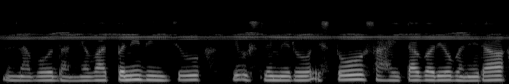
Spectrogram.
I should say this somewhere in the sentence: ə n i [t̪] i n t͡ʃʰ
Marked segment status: incorrect: d̪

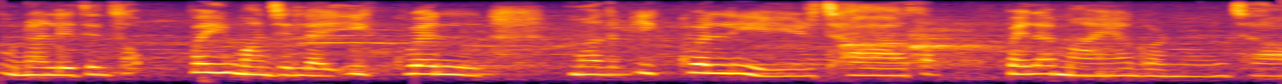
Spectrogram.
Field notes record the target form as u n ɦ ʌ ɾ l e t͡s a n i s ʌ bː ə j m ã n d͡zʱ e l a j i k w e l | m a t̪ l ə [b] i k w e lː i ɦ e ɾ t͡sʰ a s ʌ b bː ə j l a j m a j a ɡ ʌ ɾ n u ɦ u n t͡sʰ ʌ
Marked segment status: correct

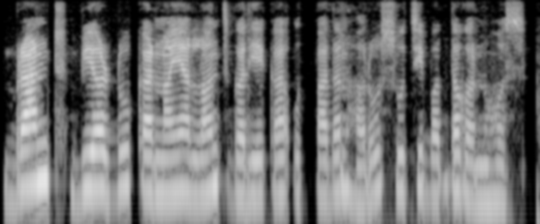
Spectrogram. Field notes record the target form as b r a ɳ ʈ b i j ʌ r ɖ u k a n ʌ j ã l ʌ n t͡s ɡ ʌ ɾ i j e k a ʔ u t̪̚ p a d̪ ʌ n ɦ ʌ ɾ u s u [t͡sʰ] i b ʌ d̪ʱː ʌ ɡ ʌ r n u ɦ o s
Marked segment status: incorrect: t͡s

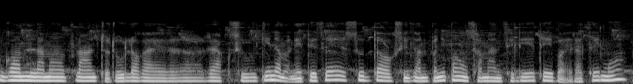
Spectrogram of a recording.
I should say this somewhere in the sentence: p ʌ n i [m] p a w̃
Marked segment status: incorrect: none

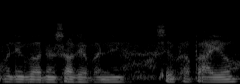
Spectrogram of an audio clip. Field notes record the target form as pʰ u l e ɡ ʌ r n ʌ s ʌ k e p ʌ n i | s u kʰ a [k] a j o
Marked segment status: incorrect: p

